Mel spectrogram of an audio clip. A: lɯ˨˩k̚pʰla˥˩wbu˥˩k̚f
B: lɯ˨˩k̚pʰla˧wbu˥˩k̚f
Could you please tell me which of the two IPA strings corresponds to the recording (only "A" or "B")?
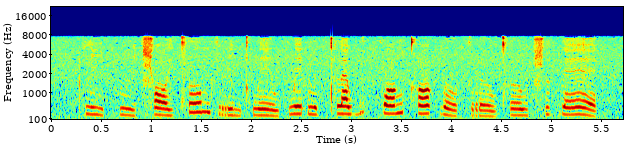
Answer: B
